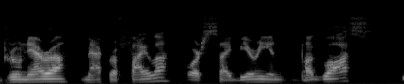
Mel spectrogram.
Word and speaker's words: Brunnera: its name next up brunnera or brunera I I hear people pronounce these things so many different ways I don't even know the right way anymore but I call it brunera macrophila or Siberian bug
